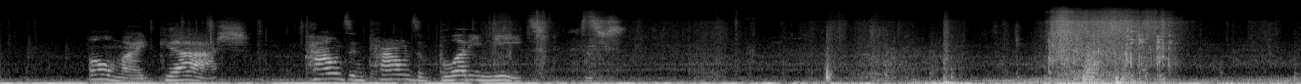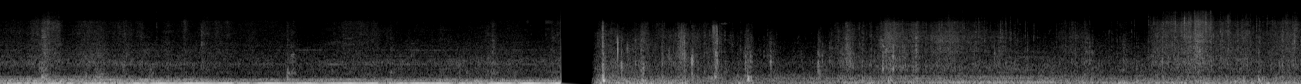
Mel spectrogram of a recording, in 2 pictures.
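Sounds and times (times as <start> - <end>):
knocks and clatter in dumpster: 8.4 - 11.9
crash of rattling debris: 10.4 - 12.1.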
